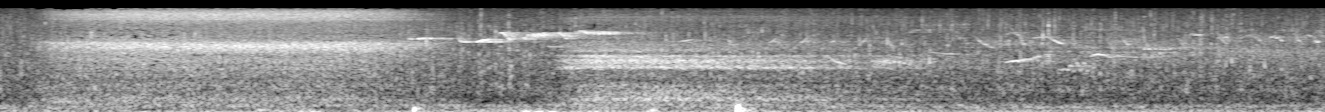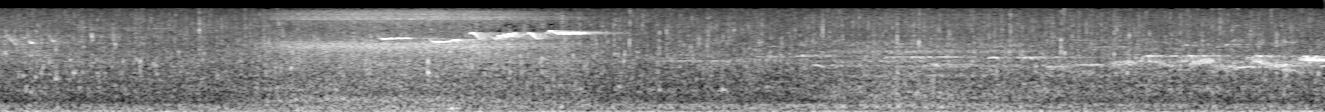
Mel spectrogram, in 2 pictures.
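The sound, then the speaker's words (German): A steady, gently rushing forest stream flows throughout, with bright chirping birdsong and a few high insect-like trills sprinkled over the water's continuous hiss. “Lausche den Bach, lausche den Vögeln.”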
